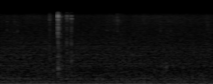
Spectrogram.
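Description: Quiet room tone with a steady low hum, and two or three light clicks just over half a second in.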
